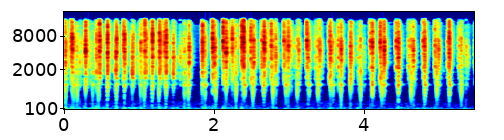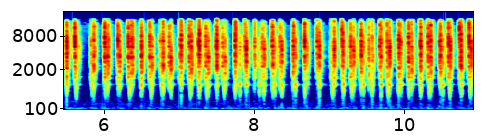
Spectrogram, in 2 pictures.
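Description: Fingertips and nails rapidly tap and click the white buttons and thumbsticks of a translucent blue, hollow plastic Xbox 360 controller. About 76 quick, dry, bright clicks and taps follow one another in a steady rattling stream, each ending almost instantly with no low-end body.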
